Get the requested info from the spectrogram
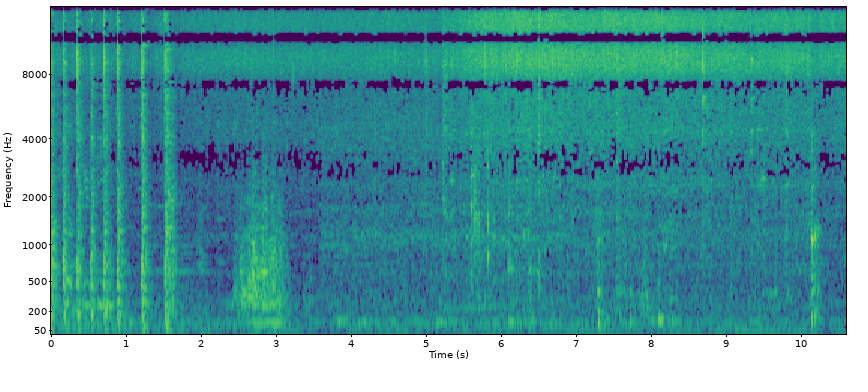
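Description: Chopped onion and pimento peppers sizzling in hot vegetable oil in a pot as they are stirred, the sizzle growing louder from about five seconds in. A quick run of about eight sharp knocks, utensil on pot, opens it, with a few lighter clicks later.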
